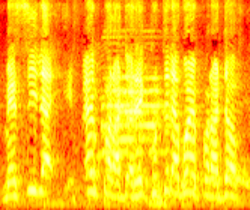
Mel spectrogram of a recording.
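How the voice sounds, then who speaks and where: A man's voice: very high-pitched, fast talker, loud music behind the voice. A man preaching in the open air on a city street, speaking French as a second language, emphatic and repetitive, challenging the passers-by. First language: another language, French spoken as second. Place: busy city street outdoors. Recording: street noise behind.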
